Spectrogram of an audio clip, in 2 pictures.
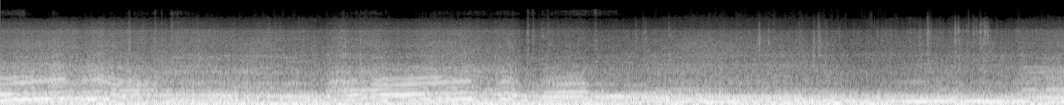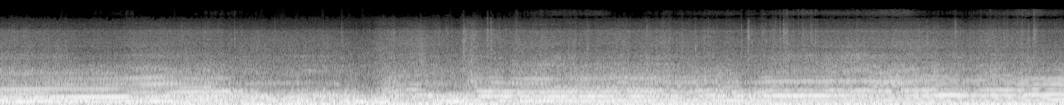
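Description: Classic Morris Mini's BMC A-series four-cylinder engine heard inside the cabin, driven hard around a track. Its pitch climbs under acceleration and drops sharply with gear changes and corners several times, and it holds a steady drone in between.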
